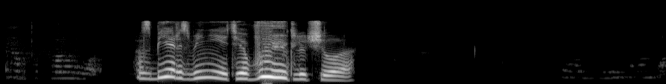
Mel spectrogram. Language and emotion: Russian, neutral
